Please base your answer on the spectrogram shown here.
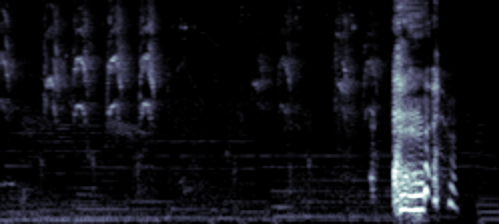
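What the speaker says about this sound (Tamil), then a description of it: "அது இருமல் தான் அந்த மாதிரி வரட்டு இருமல் மாதிரி வருது" Near the end a single sharp, dry cough bursts out close by, after a stretch of quiet background sounds on a cattle farm during evening work.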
